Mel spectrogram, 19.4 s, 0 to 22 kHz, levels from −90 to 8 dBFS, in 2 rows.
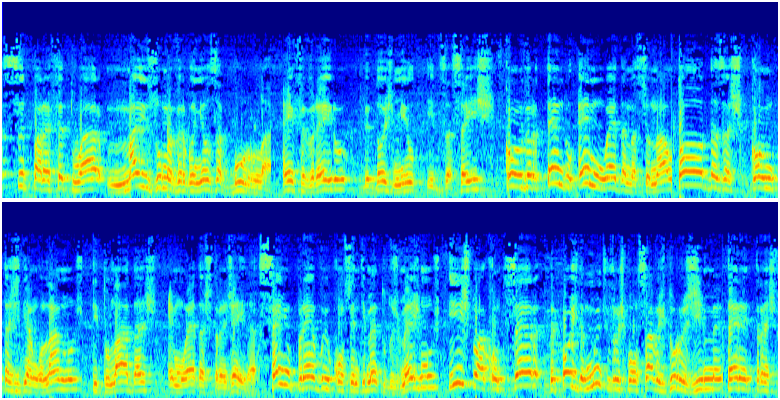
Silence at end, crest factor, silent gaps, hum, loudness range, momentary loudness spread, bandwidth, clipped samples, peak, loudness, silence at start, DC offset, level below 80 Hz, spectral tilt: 0 s; 10 dB; none; none; 1 LU; 5 LU; 11.5 kHz; under 0.1%; -8 dBFS; -19 LUFS; 0 s; under 0.1%; -52 dBFS; -5 dB/octave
